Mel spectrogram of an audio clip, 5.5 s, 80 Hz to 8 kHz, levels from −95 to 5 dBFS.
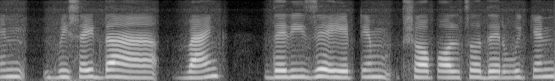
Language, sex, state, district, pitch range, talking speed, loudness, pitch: English, female, Chandigarh, Chandigarh, 220-245 Hz, 160 wpm, -18 LUFS, 235 Hz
